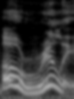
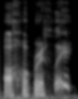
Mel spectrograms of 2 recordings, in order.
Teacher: The pitch went high, the speed was fast, the energy shot up.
